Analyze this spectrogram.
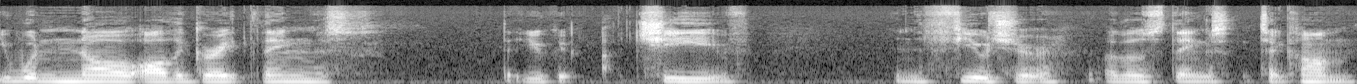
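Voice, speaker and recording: A man with a medium-pitched, somewhat breathy voice speaks at a fairly slow pace with monotone, flat intonation. Long, frequent pauses break up his speech. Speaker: spiritual vlogger. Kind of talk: casual monologue vlog. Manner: halting, repeated words.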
